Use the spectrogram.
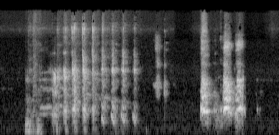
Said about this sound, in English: A wild pack of wieners on the loose. I know. I hear that guy barking in the back. One mention of Slapaho tribe and the black wiener goes crazy.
